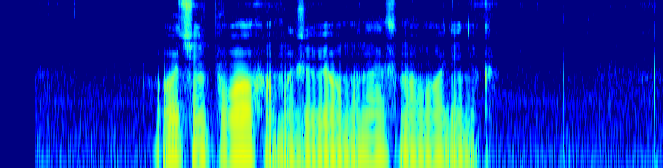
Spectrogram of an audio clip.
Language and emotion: Russian, sad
